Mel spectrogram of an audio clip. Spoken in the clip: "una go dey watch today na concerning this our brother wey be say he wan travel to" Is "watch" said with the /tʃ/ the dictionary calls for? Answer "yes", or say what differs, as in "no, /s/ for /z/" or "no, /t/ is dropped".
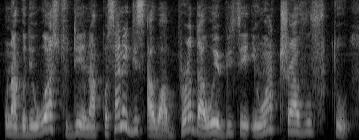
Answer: no, /s/ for /tʃ/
